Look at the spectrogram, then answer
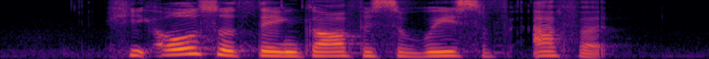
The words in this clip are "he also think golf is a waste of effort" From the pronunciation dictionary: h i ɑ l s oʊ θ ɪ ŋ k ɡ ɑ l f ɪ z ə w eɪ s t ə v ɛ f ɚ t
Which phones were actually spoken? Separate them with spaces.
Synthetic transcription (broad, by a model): h i ɑ l s oʊ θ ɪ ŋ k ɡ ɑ f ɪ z ə w eɪ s ə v ɛ f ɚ t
